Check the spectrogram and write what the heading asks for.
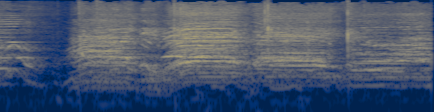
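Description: A small group of people singing together in long drawn-out notes, several voices at once, with a short break about half a second in.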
